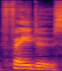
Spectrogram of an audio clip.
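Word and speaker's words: foedus: which means wild um fedus is how we would pronounce this this being a DI thong here the OE so fedus means foul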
